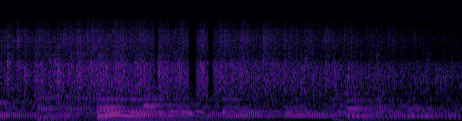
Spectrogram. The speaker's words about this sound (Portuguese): Pode aplaudir.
